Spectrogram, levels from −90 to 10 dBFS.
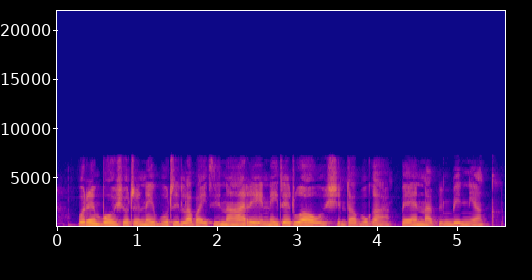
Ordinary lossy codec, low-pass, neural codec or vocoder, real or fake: none; 7.2 kHz; none; real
